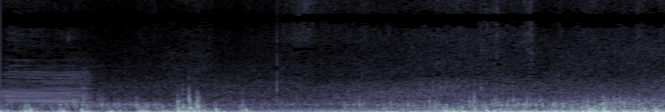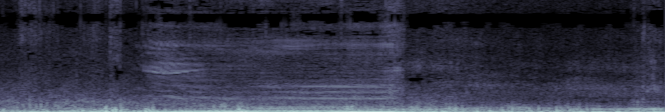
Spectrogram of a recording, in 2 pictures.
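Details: At Loseley Park, English Longhorn cattle moo around a newborn calf after the birth. A loud, deep, drawn-out lowing swells through the second half, over wind buffeting and handling noise, with brief higher tones alongside.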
